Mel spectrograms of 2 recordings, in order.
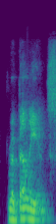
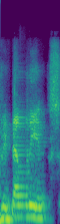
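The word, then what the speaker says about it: Rebeliance: very popular one james rebellions rebellions or rebel alliance whatever you want to call it rebel r-e-b-e-l-i-a-n-c-e rebellions i think is the pronunciation again from the research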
